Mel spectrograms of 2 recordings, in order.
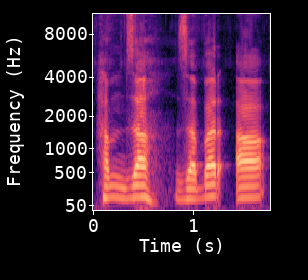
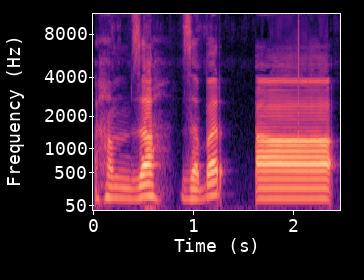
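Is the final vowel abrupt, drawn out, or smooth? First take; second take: smooth; drawn out. First: The final vowel is short and relaxed. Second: The final vowel is stretched out long. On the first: The speaker calls it right. "ना खींचना है ना झटका कर झटका देना है, बस आराम से पढ़ना है" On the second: The speaker calls it wrong. "ये खींच रहे हैं हम लोग, इस तरह बिल्कुल भी नहीं होना"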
